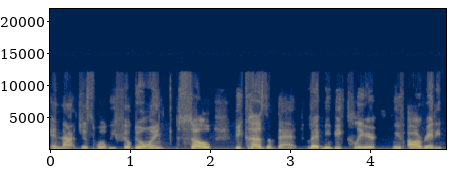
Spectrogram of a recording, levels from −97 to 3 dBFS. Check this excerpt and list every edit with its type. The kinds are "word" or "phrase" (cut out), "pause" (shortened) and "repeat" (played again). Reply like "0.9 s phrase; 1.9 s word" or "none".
1.0 s word; 1.5 s pause; 3.1 s pause

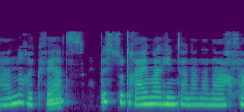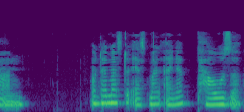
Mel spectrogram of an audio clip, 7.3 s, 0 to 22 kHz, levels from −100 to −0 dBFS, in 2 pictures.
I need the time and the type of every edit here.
none

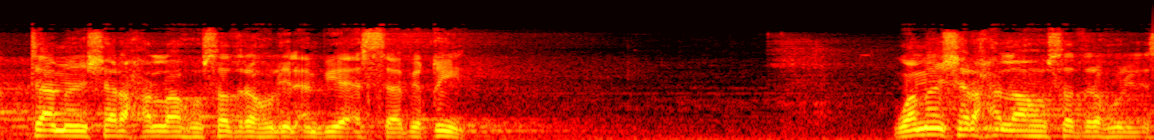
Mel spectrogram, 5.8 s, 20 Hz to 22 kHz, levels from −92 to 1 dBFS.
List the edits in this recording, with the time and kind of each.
1.4 s phrase

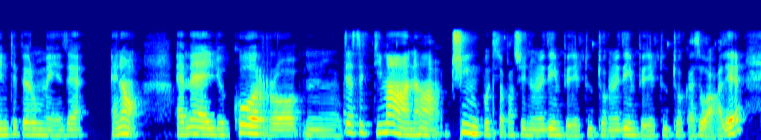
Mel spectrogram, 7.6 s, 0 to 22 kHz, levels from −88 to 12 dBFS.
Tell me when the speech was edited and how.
1.8 s word; 2.3 s word; 3.4 s phrase; 4.9 s word; 6.1 s repeat

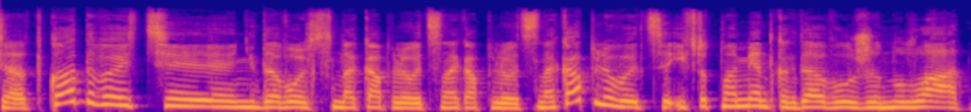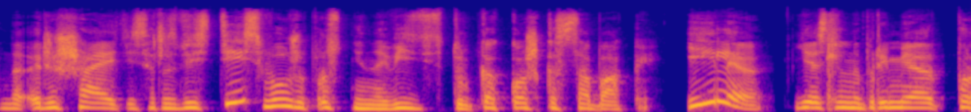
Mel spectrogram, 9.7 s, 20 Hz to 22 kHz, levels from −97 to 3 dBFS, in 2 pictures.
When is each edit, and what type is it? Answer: 7.2 s phrase

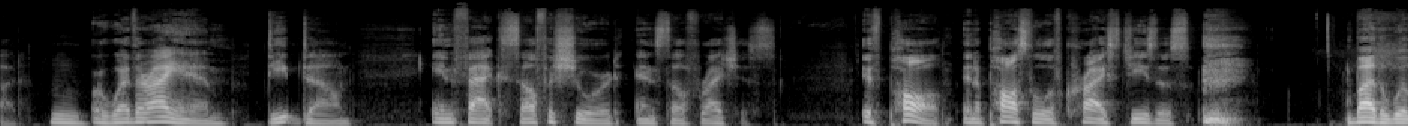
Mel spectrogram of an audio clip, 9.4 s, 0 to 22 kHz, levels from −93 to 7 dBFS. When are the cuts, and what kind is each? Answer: none

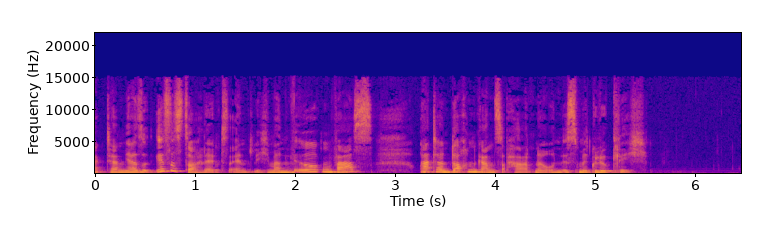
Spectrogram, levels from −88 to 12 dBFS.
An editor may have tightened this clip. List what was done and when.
2.0 s word; 3.3 s word; 4.1 s word; 5.0 s word

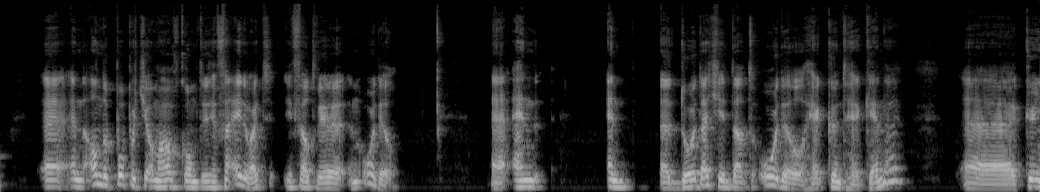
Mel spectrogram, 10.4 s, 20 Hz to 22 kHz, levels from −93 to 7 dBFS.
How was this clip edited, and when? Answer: none

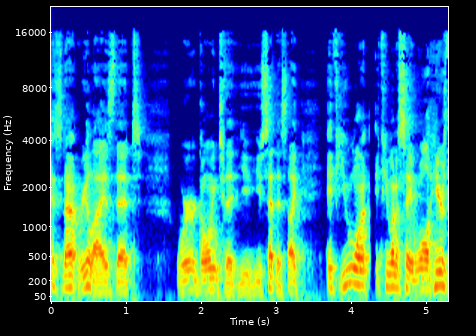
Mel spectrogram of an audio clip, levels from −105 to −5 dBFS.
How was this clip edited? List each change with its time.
2.3 s word; 4.2 s word

